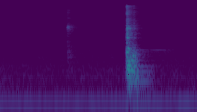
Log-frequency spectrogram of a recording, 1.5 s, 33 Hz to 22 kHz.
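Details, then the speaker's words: Pioneer PL-560 turntable, cut pressed on the mechanical switches: sharp click then a louder clack half a second later as the tonearm swings fully home to rest; normal auto-return. "There we go, all the way back to its resting spot. Beautiful."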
